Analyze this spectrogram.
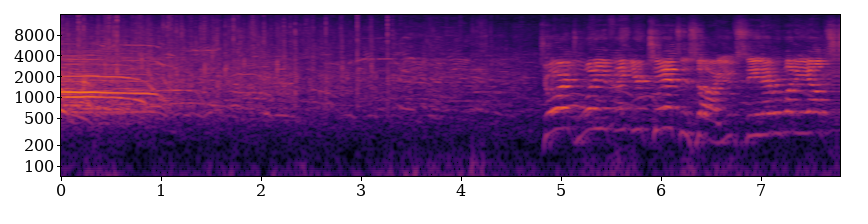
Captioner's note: applause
